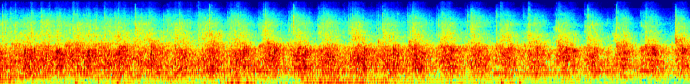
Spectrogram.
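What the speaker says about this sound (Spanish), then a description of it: "Denle un fuerte aplauso al Señor." Church congregation applauding continuously, a dense steady wash of many hands clapping that fills the room for several seconds.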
